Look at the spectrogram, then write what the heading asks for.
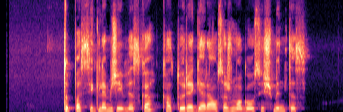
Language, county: Lithuanian, Vilnius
